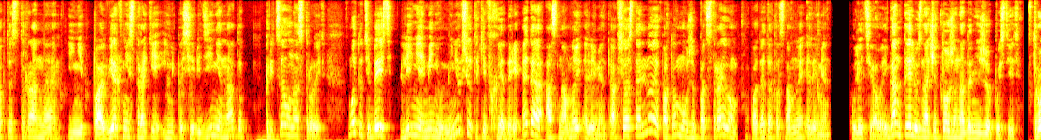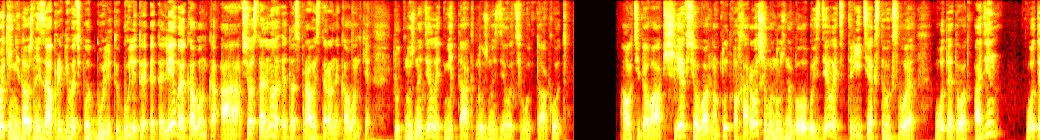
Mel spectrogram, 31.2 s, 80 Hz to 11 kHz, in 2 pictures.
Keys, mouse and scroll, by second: 0.9 ctrl+scroll up 1, 2.6 ctrl+z, 2.8 ctrl+scroll down 1, 12.2 ctrl+click, 14.2 ctrl+click, 15.6 ctrl+scroll down 1, 21.5 ctrl+click, 23.4 ctrl+click, 23.5 ctrl+click, 25.6 Delete, 26.2 ctrl+click.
